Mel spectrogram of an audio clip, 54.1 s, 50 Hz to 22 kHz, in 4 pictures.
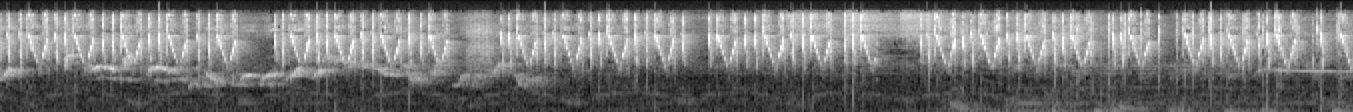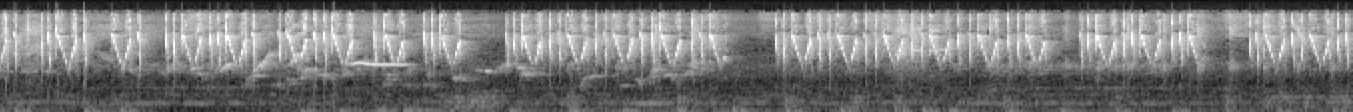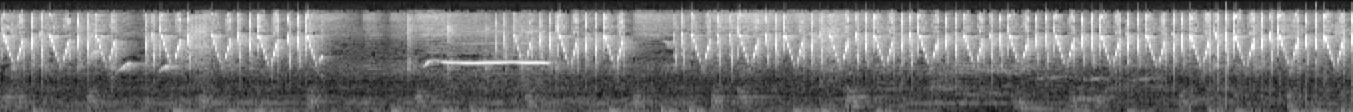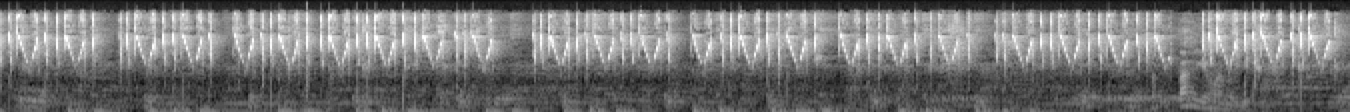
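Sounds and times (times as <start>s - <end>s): bird rapid high chattering song: 0.0s - 30.4s, 31.1s - 54.0s
clear bird whistle: 0.0s - 30.4s, 31.2s - 54.0s.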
